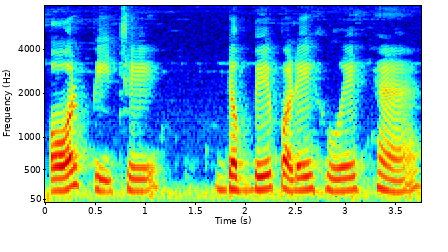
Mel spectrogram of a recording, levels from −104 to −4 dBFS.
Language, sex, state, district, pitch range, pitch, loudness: Hindi, female, Punjab, Pathankot, 175-205 Hz, 190 Hz, -17 LUFS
